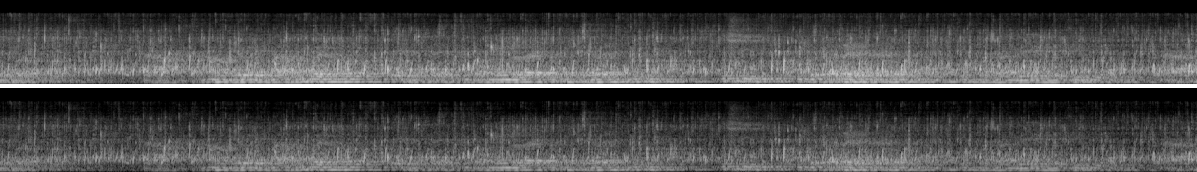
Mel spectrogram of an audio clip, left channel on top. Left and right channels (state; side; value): quieter; right; 7.0 dB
